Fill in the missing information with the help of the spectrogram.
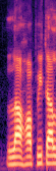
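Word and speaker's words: L'Hôpital: এল হসপিটাল হচ্ছে একজন ম্যাথমেটিশিয়ানের নাম, অনেকেই তাকে লা হসপিটাল বলে, লা হসপিটাল থেকে আসছে। লা হপিটাল বা হসপিটাল যা বলো, ইটালিয়ান উচ্চারণ যদি হপিটাল বলো বলো, সমস্যা নেই।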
